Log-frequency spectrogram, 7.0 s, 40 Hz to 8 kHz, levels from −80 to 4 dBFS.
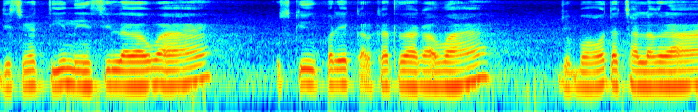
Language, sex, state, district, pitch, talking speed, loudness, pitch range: Hindi, male, Bihar, West Champaran, 145 Hz, 155 wpm, -16 LUFS, 140-150 Hz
